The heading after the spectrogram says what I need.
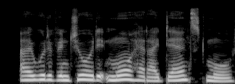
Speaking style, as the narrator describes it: she answered

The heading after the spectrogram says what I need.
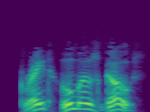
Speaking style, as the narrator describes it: Fizban exclaimed

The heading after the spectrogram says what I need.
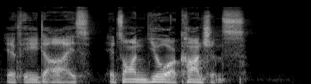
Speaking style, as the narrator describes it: growl

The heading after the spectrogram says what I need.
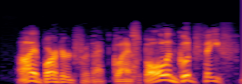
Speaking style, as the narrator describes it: Mirtwig said indignantly

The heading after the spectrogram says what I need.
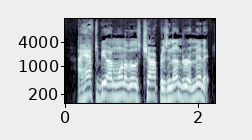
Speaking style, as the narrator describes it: shouted Nat

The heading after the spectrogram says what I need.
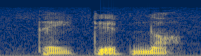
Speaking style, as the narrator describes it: Palin repeated softly

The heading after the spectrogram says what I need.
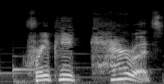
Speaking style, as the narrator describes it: he shouted

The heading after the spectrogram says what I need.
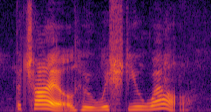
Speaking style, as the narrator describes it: Merriman said softly

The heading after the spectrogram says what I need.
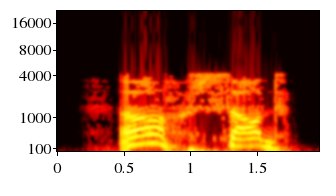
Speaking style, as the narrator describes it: moaned Gurn

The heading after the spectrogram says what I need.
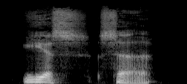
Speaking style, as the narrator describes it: said Jeeves in a low, cold voice, as if he had been bitten in the leg by a personal friend

